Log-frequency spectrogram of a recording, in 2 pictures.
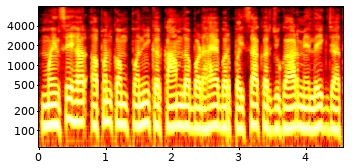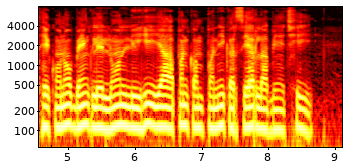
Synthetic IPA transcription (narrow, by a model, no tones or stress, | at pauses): məɪnseɦəɾəpənkə̃mpənikəɾkaːmləbəɽ̤aːebəɾpəɪsakəɾd͡ʒʊɡaːɽmẽləɪkd͡ʒaːt̪ʰɦekoːnobɛ̃ːŋkleloːnliɦijaɐpənkə̃mpənikəɾseːəɾləbẽt͡ʃʰiː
